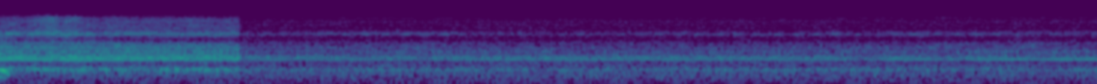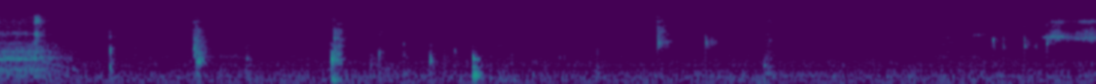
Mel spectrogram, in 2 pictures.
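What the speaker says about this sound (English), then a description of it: "Just need to dry those yellow bits." A hair dryer blows steadily and loudly to dry yellow paint on a mixed-media artwork, then cuts off about halfway through, leaving faint scattered clicks and taps.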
